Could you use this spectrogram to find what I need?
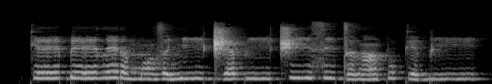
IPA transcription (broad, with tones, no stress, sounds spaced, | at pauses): k eː˧ ɓ eː˧ l e˦ ɾ ə˨ m ɔ̃˨ z ə˨ ɲ iː˧ d͡ʒ ɛ˧ p iː˧ t͡ʃ iː˦ s i˦ d ə˨ l ã˨ p u˦ k e˨ b iː˧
